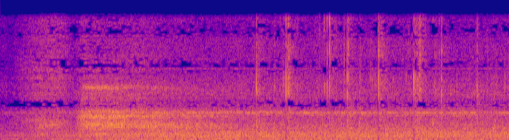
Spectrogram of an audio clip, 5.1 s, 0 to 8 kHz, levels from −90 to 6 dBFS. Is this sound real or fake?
real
